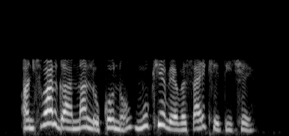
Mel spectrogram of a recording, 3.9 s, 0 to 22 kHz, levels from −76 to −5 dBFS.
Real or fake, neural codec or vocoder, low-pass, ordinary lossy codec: fake; codec, 16 kHz, 16 kbps, FunCodec, trained on LibriTTS, 50 frames a second; 3.6 kHz; none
